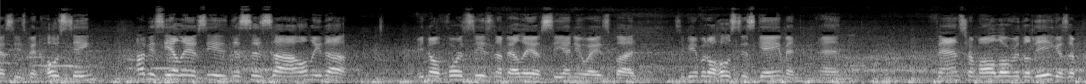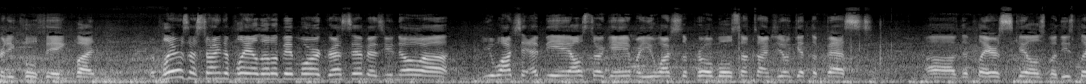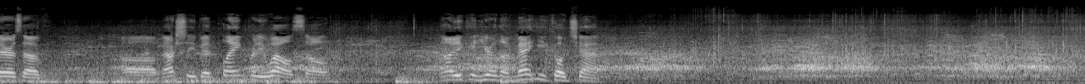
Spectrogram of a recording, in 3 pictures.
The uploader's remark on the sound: Live from MLS All Star Game 2021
